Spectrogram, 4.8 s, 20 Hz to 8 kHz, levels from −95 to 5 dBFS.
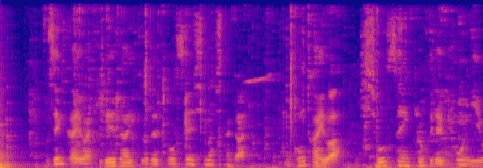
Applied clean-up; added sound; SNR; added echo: classical method log-MMSE.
